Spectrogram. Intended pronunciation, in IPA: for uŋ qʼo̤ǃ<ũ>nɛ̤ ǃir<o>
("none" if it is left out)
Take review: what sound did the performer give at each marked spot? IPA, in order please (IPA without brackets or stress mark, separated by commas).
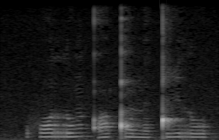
ũ, u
